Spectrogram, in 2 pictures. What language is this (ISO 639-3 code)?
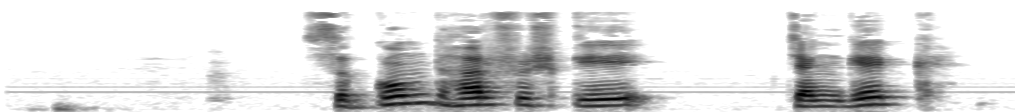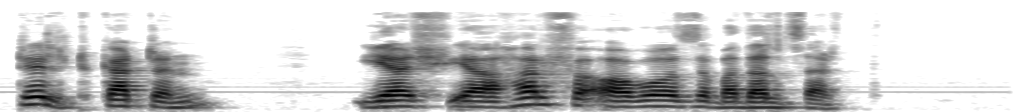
wbl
